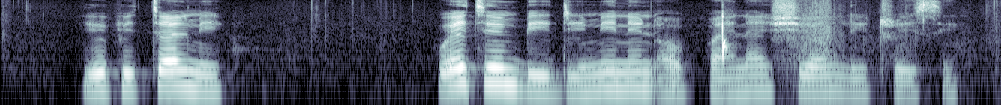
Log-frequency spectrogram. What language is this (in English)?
Nigerian Pidgin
